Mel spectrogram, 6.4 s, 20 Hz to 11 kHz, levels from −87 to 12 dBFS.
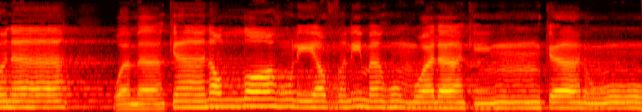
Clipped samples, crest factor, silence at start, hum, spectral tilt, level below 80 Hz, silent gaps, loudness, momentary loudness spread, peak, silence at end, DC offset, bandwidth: under 0.1%; 16 dB; 0 s; none; -5.5 dB/octave; -70 dBFS; none; -23 LUFS; 6 LU; -8 dBFS; 0 s; under 0.1%; 11 kHz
